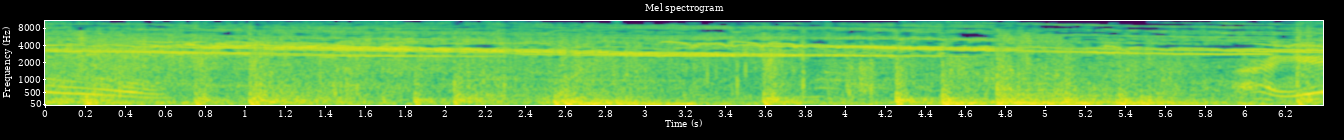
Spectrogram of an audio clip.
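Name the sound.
fireworks bursting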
